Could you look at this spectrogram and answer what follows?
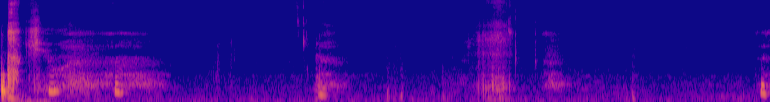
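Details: Congested sneezing fit from allergies, starting after a deep tickle in the nose: one forceful sneeze, then quieter sniffs and breaths in a small room.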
